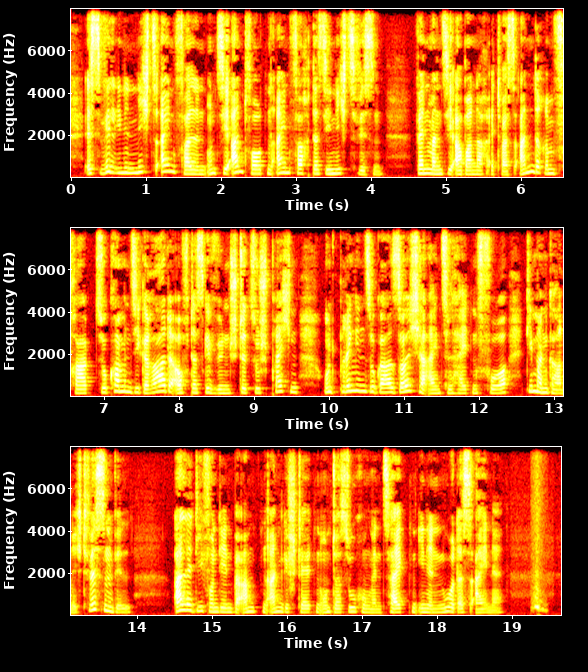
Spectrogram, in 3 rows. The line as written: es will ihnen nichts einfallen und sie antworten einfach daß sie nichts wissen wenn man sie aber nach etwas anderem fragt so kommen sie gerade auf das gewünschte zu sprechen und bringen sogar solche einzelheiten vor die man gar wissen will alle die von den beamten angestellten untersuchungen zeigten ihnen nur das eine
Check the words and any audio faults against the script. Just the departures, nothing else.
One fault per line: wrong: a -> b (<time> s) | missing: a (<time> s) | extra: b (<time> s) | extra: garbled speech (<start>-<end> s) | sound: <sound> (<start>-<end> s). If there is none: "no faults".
extra: nicht (13.1 s)
sound: whoosh (19.3-19.5 s)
